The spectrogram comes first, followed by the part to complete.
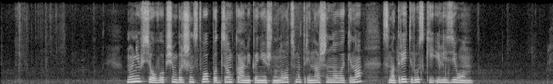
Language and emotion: Russian, neutral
